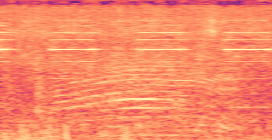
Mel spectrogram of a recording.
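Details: Furious cattle, about to be sold, give a low, drawn-out moo at an even pitch over a murky, noisy background.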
